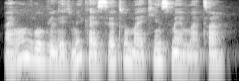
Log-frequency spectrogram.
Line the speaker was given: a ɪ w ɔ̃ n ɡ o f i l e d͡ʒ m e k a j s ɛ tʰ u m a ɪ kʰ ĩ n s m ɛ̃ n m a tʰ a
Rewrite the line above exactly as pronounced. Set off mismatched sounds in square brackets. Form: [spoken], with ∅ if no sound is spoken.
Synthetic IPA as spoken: a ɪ w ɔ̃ n ɡ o [v] i l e d͡ʒ m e k a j s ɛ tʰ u m a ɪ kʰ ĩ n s m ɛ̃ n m a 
